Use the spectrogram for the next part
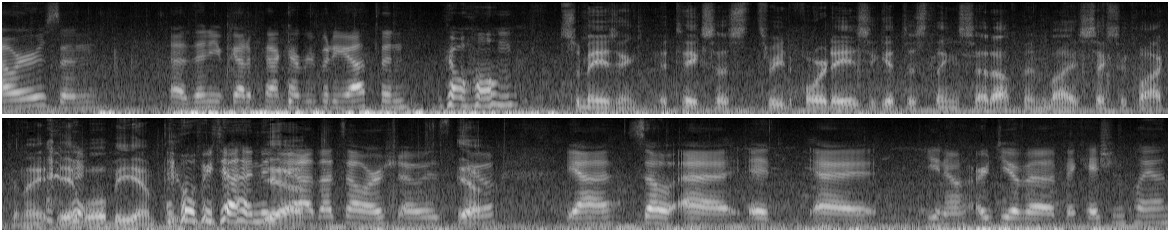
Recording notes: takes a recorder around the annual Great Lake Logging & Heavy Equipment Expo in Escanaba, MI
